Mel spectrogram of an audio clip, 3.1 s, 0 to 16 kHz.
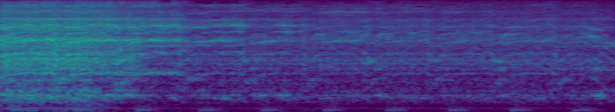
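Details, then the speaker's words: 2005 Suzuki Intruder 250 LC non-runner during a compression test: the starter turns the engine over in steady chuffs about three a second with no firing. The front cylinder reads 120 and the rear cylinder 160. "Okay, guys. So we get 120. So exactly."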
